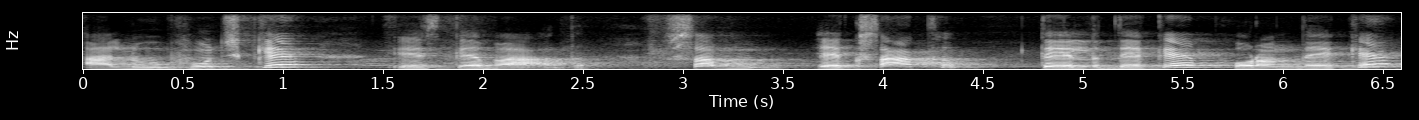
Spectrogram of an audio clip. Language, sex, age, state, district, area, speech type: Hindi, female, 45-60, Bihar, Samastipur, rural, spontaneous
